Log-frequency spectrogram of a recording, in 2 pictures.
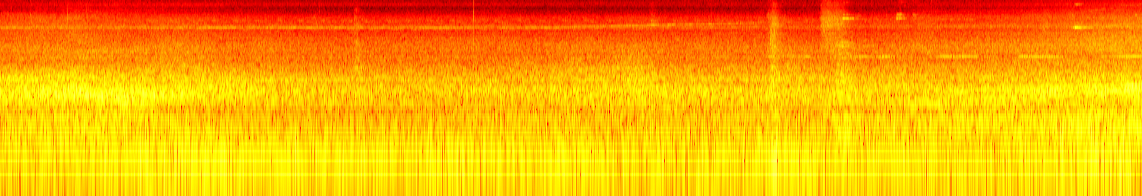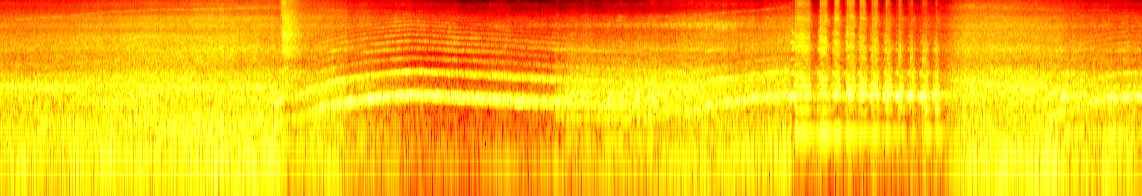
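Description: Fire trucks rolling out of the station, their diesel engines running. About two-thirds of the way in a siren starts: it winds up quickly and falls slowly, again and again, with a burst of rapid, pulsing air-horn blasts between the wails.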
